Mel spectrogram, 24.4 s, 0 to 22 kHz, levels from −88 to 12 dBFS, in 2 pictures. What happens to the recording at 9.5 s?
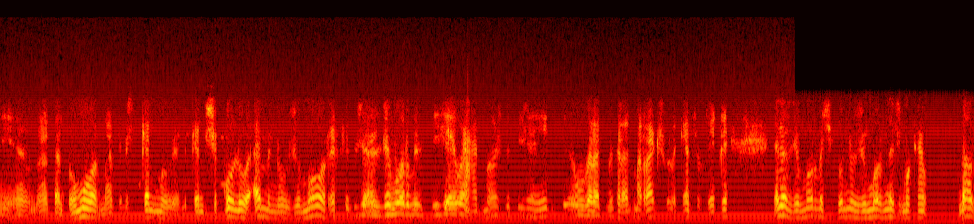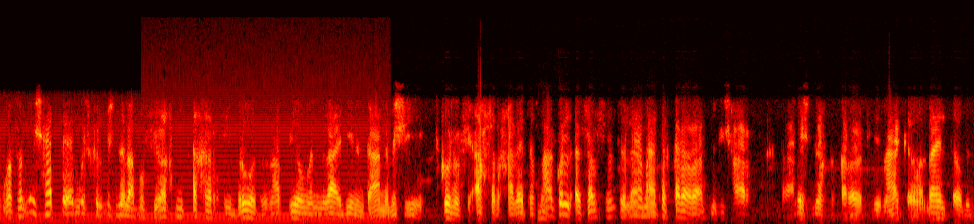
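At 9.5 s the clip is inside a stretch of mains buzz running from 0.0 to 17.05 s. Switching spikes from the 60 Hz supply leak into the signal path twice per cycle, stacking harmonics into the kilohertz range, heard as a steady, raspy buzz roughly 20 dB below the sound.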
